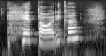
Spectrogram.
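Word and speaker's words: retórica: you pronounce the r so the first are hetarika usually this is the most common pronunciation rhetorica so the first r sounds a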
